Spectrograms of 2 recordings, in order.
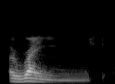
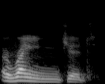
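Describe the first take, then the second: First: The ending is joined without an extra syllable. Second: The ending is said as an extra syllable. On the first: The speaker calls it right. "instead of" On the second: The speaker calls it wrong. "they were adding in a separate syllable uh, on the ed ending"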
